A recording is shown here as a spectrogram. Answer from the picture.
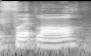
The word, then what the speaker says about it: Footlol: And no, I did not mispronounce that. It is actually Footlaw, F-O-O-T-L-O-L, with the L-O-L being capitalized.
